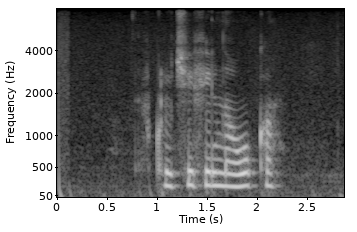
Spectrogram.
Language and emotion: Russian, neutral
